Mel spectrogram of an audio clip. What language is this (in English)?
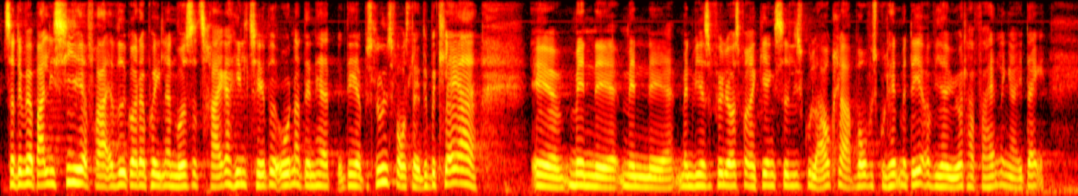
Danish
